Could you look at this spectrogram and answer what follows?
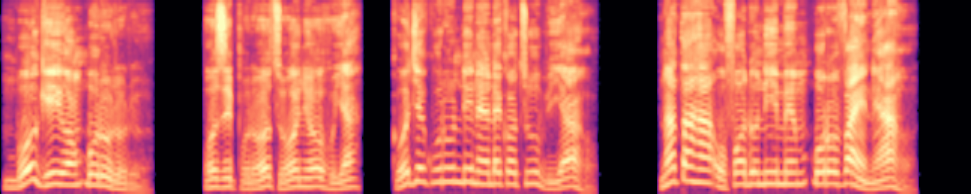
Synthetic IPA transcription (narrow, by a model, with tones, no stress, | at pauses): ŋ͡m̩˨ɡ͡bo˦ɡɪ˨˦ɪ˦ɣɔ˦ŋ͡m̩˦k͡pʊ˦ɾu˨ɾṵ˨ɾṵ˨ | o˦zɪ˦pʊ˨ɾo˨o˦tu˨o˦ɲe˦o˦ɦu˨ja˦ | ko˦d͡ʒe˦kʷu˦ɾu˦n̩˦dɪ˦ne˨le˦kɔ˦tu˦bi˨ja˦ɦʊ̰˨ | na˦ta˦ɦa˦ʊ˨fɔ˦dʊ˦ni˦me˦ŋ͡m̩˦k͡pʊ˦ɾʊ˦va˦˨ɪ˨nɪ˨a˦ɦʊ̰˨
